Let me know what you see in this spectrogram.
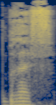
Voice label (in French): pronunciation fr "bref"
